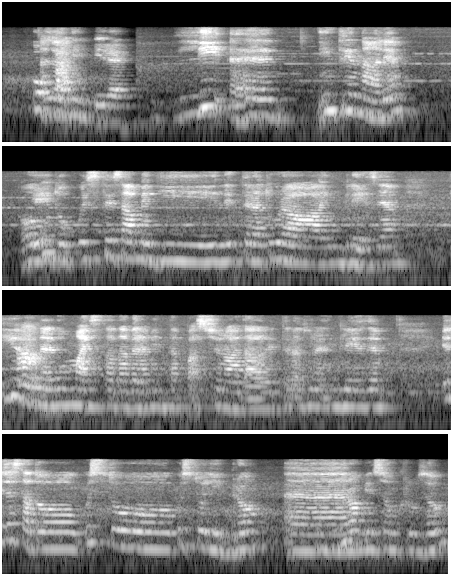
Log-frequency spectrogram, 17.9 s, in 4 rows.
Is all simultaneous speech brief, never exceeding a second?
Yes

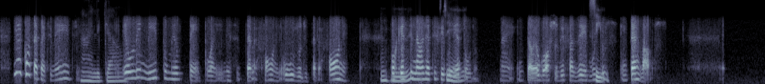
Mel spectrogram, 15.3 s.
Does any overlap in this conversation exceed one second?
No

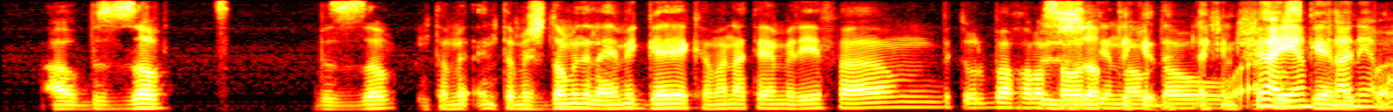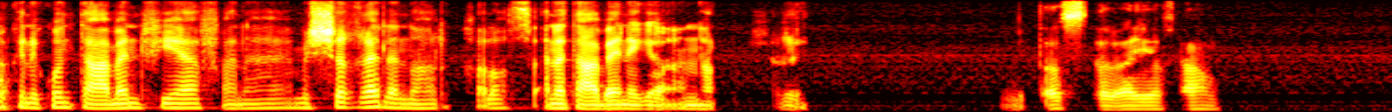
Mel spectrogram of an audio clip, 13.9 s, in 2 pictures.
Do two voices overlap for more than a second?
Yes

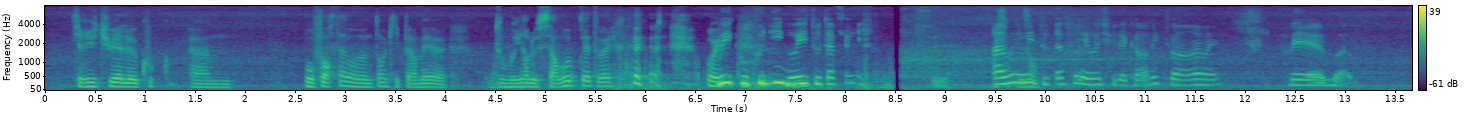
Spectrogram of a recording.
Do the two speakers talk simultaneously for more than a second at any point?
No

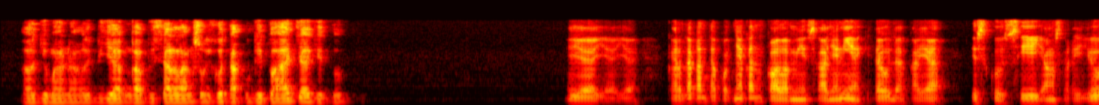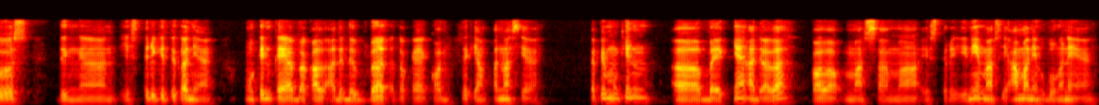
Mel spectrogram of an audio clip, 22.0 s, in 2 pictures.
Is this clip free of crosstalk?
Yes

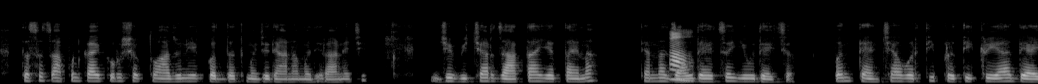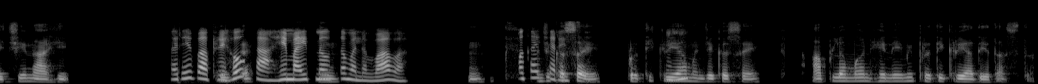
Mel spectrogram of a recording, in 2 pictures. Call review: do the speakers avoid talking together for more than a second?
Yes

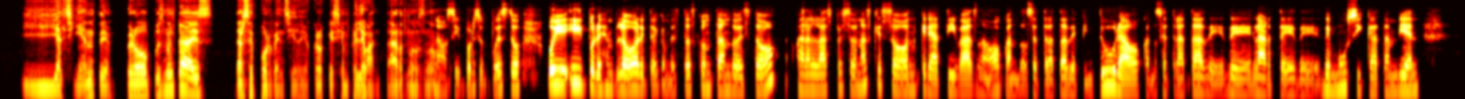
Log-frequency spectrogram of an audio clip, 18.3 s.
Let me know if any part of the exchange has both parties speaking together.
No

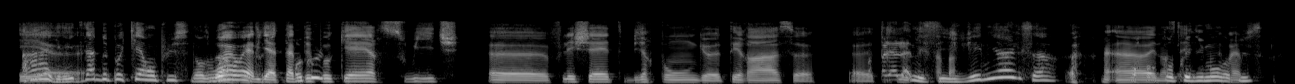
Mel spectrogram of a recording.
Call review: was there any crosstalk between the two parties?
Yes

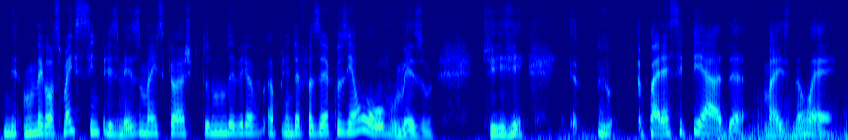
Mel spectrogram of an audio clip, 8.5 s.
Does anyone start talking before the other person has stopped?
No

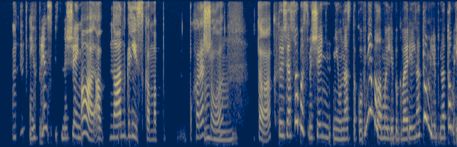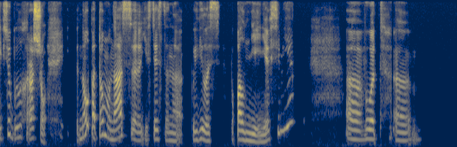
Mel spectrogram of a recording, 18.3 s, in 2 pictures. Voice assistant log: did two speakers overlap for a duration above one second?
No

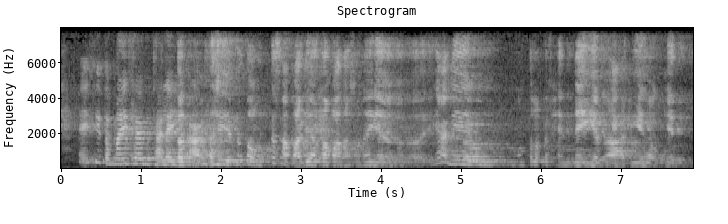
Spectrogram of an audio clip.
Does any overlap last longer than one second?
No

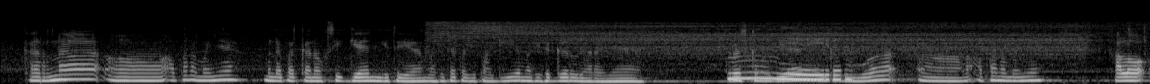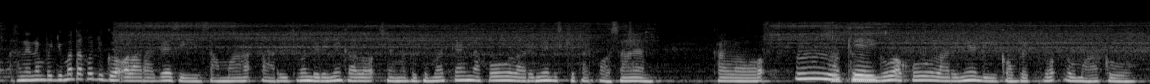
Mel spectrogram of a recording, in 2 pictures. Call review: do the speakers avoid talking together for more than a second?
No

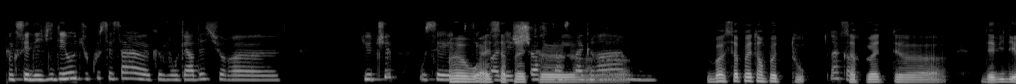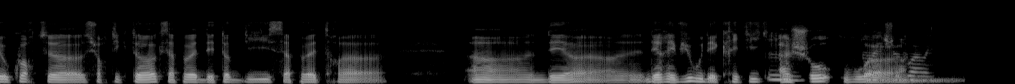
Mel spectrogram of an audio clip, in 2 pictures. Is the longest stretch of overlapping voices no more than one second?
No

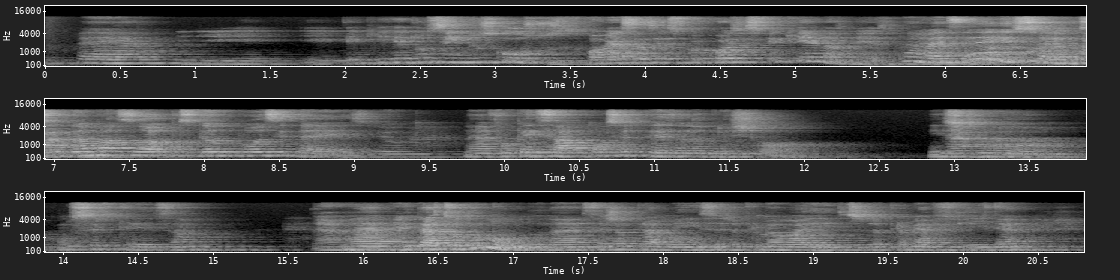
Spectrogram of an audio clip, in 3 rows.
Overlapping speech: Yes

